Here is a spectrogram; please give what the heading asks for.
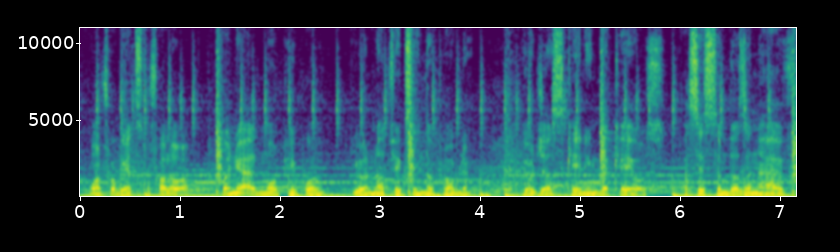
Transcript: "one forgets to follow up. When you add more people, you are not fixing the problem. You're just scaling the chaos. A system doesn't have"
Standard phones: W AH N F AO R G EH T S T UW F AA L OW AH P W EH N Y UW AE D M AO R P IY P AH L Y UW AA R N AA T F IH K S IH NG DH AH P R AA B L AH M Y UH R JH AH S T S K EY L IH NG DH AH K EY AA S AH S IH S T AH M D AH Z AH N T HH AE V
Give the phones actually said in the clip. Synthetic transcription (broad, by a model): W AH N F AO R G EH T S T UW F AA L OW AH P W EH N Y UW AE D M AO R P IY P AH L Y UW AA R N AA T F IH K S IH NG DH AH P R AA B L AH M Y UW R JH AH S T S K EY N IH NG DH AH K EY AA S AH S IH S T AH M D AH Z AH N T HH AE V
